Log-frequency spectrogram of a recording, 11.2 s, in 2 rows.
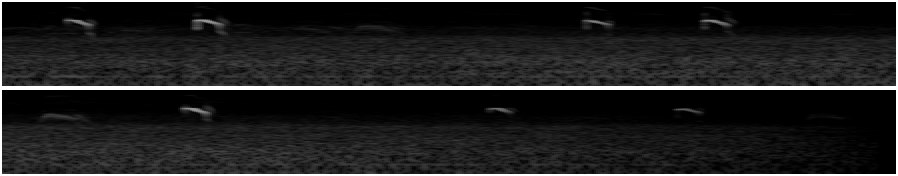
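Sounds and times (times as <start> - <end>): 
little ringed plover down-slurred whistle calls: 1.2 - 1.4, 3.6 - 3.8, 4.4 - 4.6, 6.7 - 7.0, 8.6 - 8.8, 9.8 - 10.0.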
